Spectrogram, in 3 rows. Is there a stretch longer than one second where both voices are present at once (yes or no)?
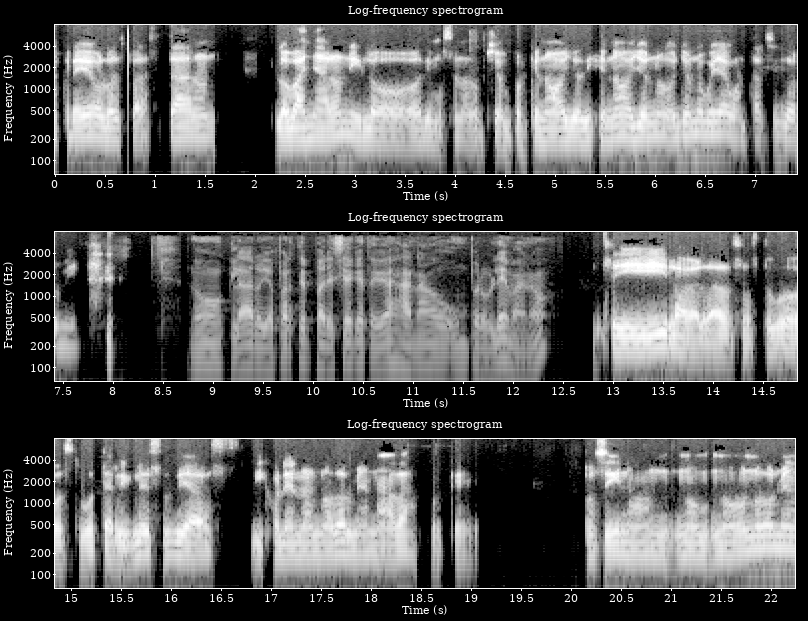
no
